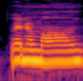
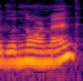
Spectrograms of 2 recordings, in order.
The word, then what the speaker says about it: Lenormand: Greetings, I'm going to be doing another Lenormand or Lenormand. There's two pronunciations. I think the European pronunciation is Lenormand reading.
